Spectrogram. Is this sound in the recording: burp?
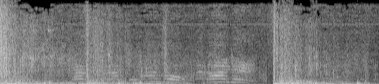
no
